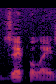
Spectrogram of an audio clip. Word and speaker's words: zeppole: Yeah, but normally these Zeppole, Z-E-P-P-O-L-E is how it's spelled.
